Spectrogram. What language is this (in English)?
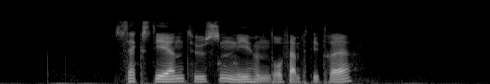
Norwegian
